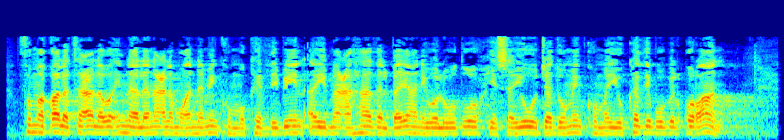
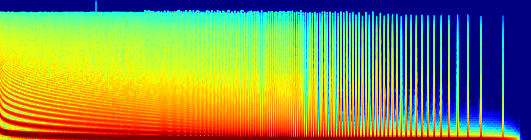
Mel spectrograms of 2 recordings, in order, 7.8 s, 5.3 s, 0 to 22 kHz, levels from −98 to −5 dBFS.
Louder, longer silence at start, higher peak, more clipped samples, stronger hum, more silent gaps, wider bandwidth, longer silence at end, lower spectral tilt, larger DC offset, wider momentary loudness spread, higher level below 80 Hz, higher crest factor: second, -27 LUFS vs -8 LUFS; first, 0.2 s vs 0 s; second, -8 dBFS vs 0 dBFS; neither; neither; neither; second, 8.8 kHz vs 15 kHz; about the same, 0.05 s vs 0.15 s; second, -4.5 dB/octave vs -6.5 dB/octave; neither; second, 8 LU vs 13 LU; second, -64 dBFS vs -6 dBFS; first, 20 dB vs 4 dB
